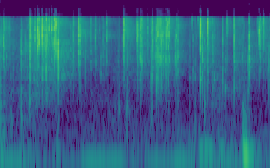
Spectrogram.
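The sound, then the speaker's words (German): Loud crunching and crackling, a dense run of sharp brittle bursts like someone chewing a crunchy snack, continuing steadily with a heavier crunch near the end and no voices. “Boah, was, was knusperst du? Das ist so laut, diese Scheiße.”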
